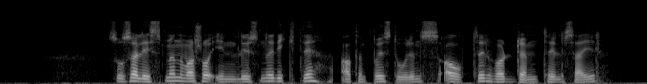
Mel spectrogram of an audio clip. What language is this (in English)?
Norwegian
